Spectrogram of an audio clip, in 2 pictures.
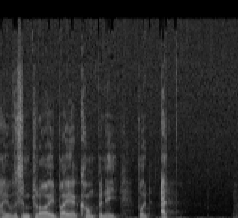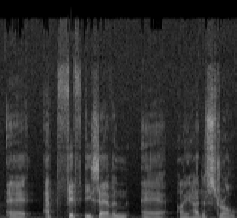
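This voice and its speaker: A man with an Irish accent and a fairly low pitch speaks at a fairly slow pace. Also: ordinary pitch variation. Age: 60s. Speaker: retiree, men's shed member. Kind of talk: testimony. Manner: halting.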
